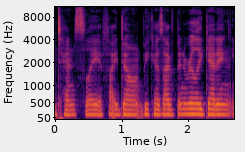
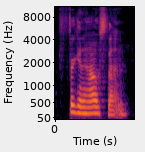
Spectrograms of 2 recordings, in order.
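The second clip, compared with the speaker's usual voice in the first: higher, louder mock-angry complaint; venting at God while scrubbing the house, mock angry; angry retort; 4 semitones higher, 5 dB louder than usual. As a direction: snap back at spirit in retold frustration.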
